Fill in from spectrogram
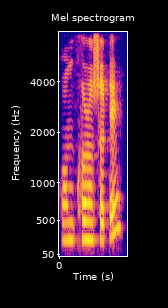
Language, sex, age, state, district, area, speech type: Assamese, female, 60+, Assam, Dibrugarh, rural, spontaneous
